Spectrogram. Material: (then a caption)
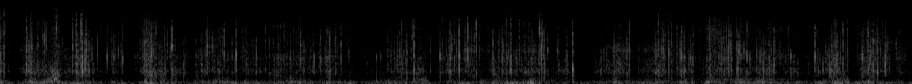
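Nylon. Long fingernails scratch and grip a small black printed nylon zippered cosmetic pouch that seems to be filled. The result is a steady, quiet stream of bright, crinkly scratching with dense, short scrapes and no ringing.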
